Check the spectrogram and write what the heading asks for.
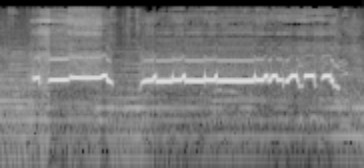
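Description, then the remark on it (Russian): A small rooster-shaped clay toy whistle is blown twice: a short steady high note, a brief pause, then a longer loud tone broken by quick warbling flutters near the end. “Или вот петушок, вот он играет, да, вот он.”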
